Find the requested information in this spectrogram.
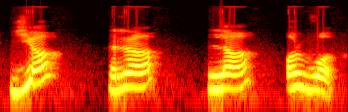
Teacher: ये सारे के सारे बोलते वक्त हम हवा के प्रवाह को स्वर की तरह से पूरा स्वतंत्रता से बाहर आने भी नहीं देते हैं और उसको रोकते भी नहीं है, तो इसलिए इसको अंतस्थ व्यंजन कहा जाता है।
